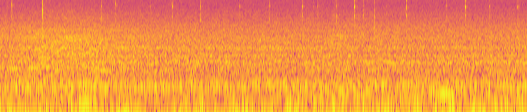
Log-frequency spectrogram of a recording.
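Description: Scattered, irregular clicks of a computer mouse and keyboard over a steady low rumble of background noise.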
